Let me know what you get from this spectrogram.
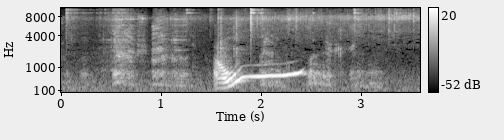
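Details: Old English Sheepdog puppies playing indoors, several littermates together; a single puppy whine rises sharply then holds a long, slightly climbing tone for about a second, with a woman talking softly in the background.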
